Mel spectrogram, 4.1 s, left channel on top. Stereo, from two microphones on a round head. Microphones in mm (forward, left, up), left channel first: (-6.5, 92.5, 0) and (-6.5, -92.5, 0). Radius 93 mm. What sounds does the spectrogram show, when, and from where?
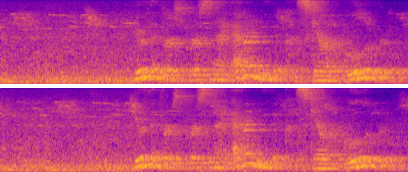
1.3 s a woman speaking: 45° right (ahead or behind), 0.8 m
